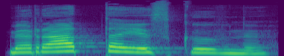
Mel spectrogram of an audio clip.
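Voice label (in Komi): ме рад тайӧс кывны, Komi, female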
